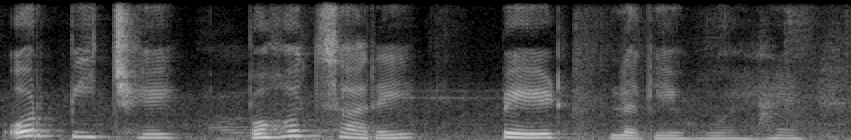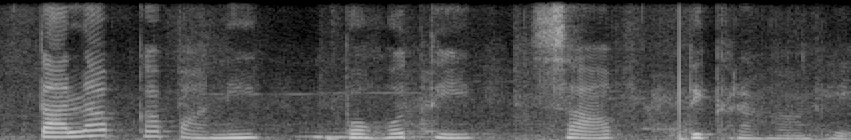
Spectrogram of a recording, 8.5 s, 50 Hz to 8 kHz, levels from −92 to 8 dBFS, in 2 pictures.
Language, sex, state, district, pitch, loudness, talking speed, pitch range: Hindi, female, Madhya Pradesh, Dhar, 205 Hz, -24 LUFS, 120 wpm, 170-240 Hz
